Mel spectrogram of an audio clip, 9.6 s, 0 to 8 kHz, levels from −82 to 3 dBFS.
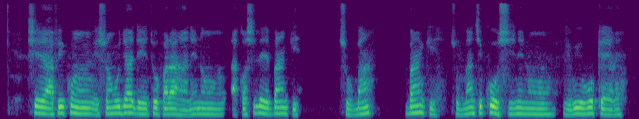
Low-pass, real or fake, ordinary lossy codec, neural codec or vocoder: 7.2 kHz; fake; MP3, 48 kbps; codec, 16 kHz in and 24 kHz out, 1 kbps, XY-Tokenizer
